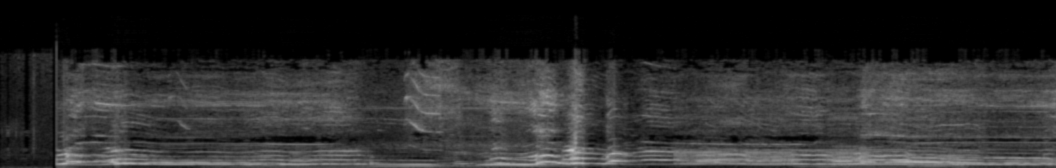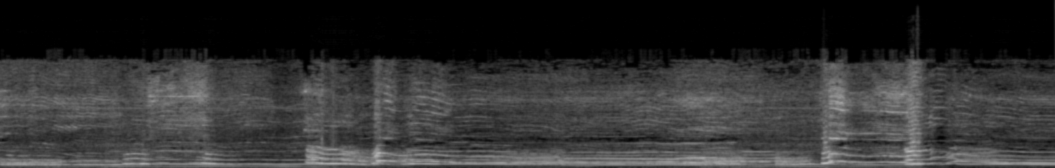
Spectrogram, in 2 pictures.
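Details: Several dogs howl together in overlapping, wavering voices. Long sustained notes rise and dip, punctuated by sharp yelps, with one lower voice weaving beneath the others throughout.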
